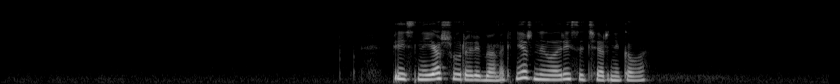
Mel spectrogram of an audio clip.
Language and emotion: Russian, neutral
